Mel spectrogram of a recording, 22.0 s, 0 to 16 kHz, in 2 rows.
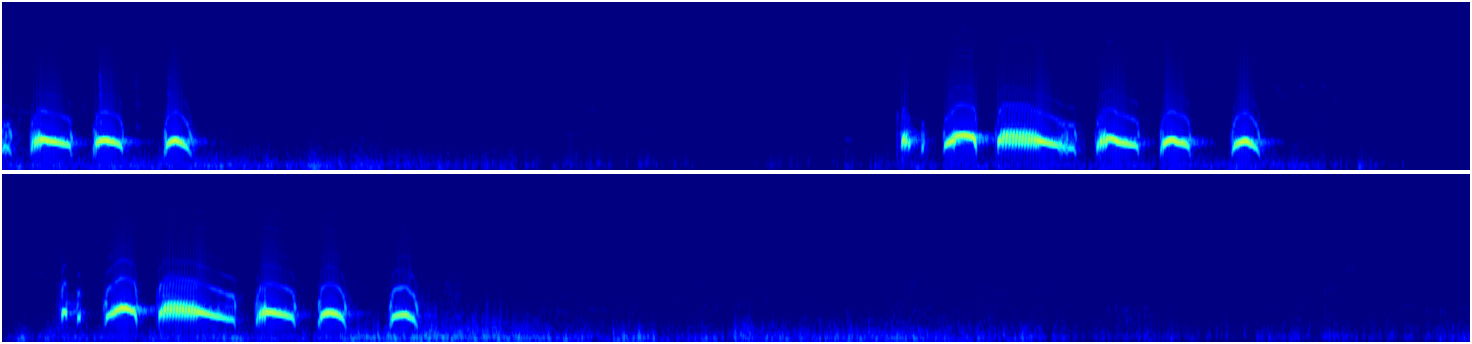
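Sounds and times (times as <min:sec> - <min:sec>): dove cooing: 0:00.0 - 0:01.6, 0:06.7 - 0:09.6, 0:11.4 - 0:14.3.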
